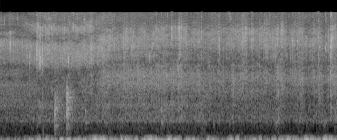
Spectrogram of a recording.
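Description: Fried rice sizzling in a hot wok with freshly added soy sauce, a spatula stirring and scraping through it. The sizzle grows louder about half a second in and stays steady.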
